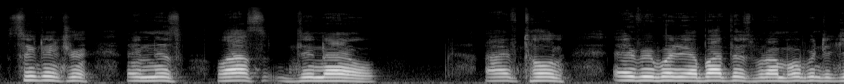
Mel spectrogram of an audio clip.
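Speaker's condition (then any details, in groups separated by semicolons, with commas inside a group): Traumatic brain injury; speech affected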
